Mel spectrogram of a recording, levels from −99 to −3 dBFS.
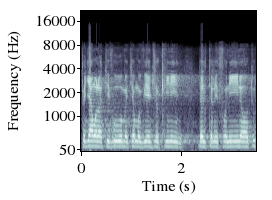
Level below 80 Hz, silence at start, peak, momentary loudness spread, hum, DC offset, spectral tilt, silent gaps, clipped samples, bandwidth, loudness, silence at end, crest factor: -52 dBFS; 0 s; 0 dBFS; 6 LU; none; under 0.1%; -5 dB/octave; none; under 0.1%; 8.4 kHz; -15 LUFS; 0 s; 16 dB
